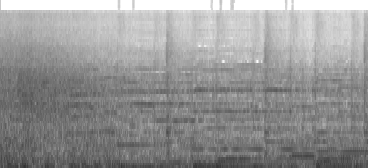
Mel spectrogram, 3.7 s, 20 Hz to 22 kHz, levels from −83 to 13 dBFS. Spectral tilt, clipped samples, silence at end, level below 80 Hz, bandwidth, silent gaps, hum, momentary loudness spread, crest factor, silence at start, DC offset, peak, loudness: -5 dB/octave; under 0.1%; 0 s; -22 dBFS; 17 kHz; none; none; 5 LU; 14 dB; 0 s; 3%; 0 dBFS; -14 LUFS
